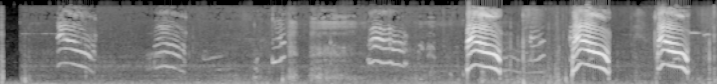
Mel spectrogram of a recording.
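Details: Domestic cat meowing at intervals: clear arched meows about every one to two seconds, growing louder toward the end with three strong, drawn-out calls, over faint background hum.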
